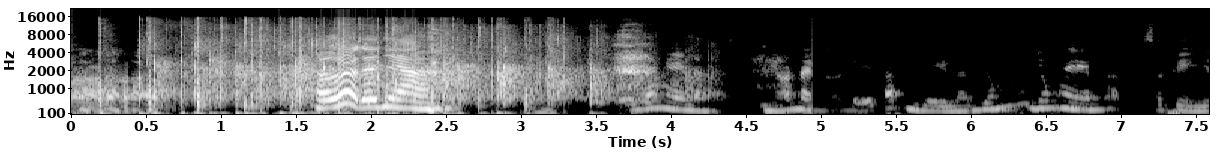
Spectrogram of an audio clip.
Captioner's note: applause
